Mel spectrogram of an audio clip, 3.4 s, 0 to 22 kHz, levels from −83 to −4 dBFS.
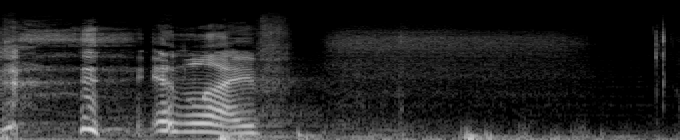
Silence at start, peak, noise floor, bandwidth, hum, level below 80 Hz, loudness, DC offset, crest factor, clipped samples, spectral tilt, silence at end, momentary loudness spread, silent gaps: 0 s; -8 dBFS; -47 dBFS; 15 kHz; none; -40 dBFS; -27 LUFS; under 0.1%; 22 dB; under 0.1%; -4 dB/octave; 0.25 s; 23 LU; none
